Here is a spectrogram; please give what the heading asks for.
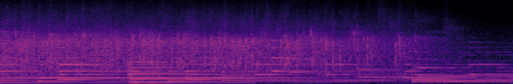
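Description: A crowd applauds steadily for several seconds, a dense crackling wash of clapping, while sustained keyboard chords shift underneath; the clapping thins slightly toward the end.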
